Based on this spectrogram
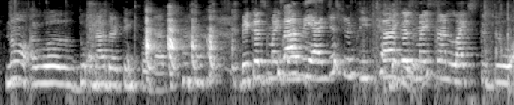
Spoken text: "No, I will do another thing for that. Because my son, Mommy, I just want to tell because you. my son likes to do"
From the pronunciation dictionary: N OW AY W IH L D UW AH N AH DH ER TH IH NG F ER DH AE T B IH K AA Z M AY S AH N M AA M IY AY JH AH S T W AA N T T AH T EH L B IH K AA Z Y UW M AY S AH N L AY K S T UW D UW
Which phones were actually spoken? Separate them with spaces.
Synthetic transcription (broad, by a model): N OW AY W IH L D UW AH N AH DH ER T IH NG F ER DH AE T B IH K AA Z M AY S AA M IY AY JH AH S T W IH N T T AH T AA B IH K AA Z M AY S AH N L AY K S T UW D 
